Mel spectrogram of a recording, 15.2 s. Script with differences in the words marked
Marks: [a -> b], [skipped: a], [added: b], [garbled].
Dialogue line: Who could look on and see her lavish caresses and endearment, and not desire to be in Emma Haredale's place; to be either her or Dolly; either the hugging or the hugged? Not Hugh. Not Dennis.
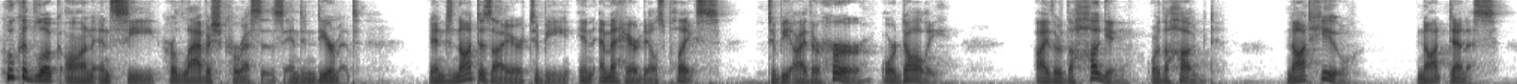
Who could look on and see her lavish caresses and endearment, and not desire to be in Emma Haredale's place; to be either her or Dolly; either the hugging or the hugged? Not Hugh. Not Dennis.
